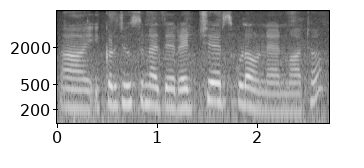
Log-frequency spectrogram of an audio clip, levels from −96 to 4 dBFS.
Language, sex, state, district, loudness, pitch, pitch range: Telugu, female, Andhra Pradesh, Sri Satya Sai, -15 LUFS, 220 Hz, 205-245 Hz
